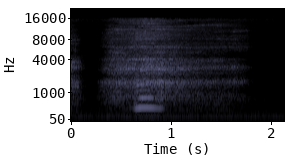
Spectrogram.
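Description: A woman's long breathy gasp of amazement, with a brief voiced note, loudest a little under a second in and then fading away.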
